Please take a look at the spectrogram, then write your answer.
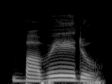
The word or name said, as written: babero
